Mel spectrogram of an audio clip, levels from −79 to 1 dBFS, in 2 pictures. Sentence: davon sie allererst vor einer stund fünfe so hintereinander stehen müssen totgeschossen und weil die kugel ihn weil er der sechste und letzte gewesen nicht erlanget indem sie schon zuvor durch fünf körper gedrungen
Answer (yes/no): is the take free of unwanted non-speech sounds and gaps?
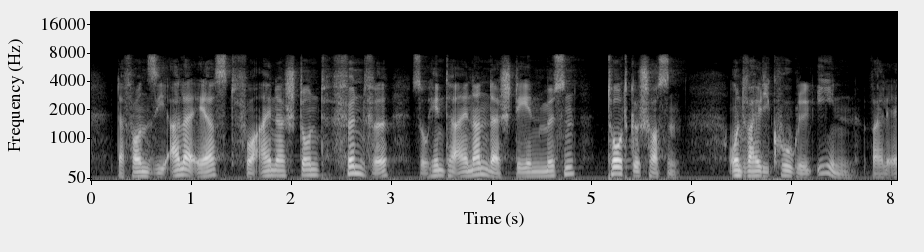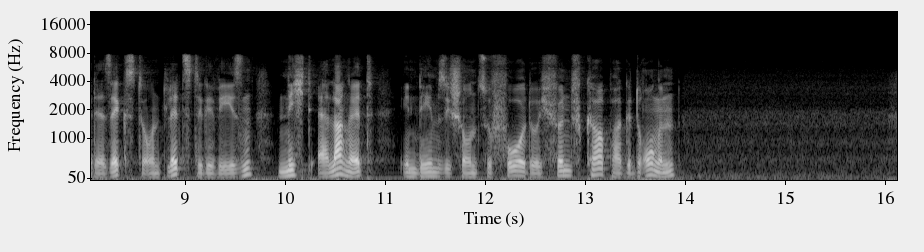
yes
